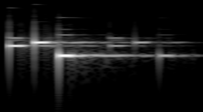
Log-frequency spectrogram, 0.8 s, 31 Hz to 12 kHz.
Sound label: Key Clear, keypad; Samsung SGH-A257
